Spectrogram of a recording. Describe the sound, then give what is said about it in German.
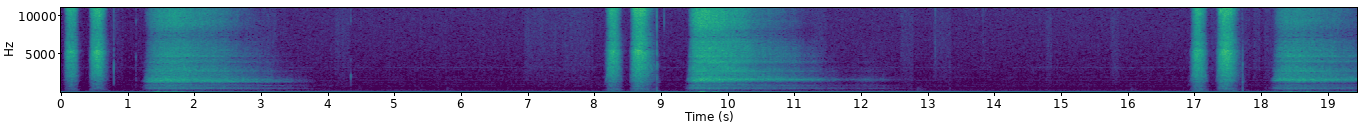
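Paced breathing exercise: three rounds of two quick sniffs in through the nose, each followed by one long, whooshing breath out through the mouth. Long quiet pauses with a low steady hum separate the rounds. “Zweimal kurz einatmen durch die Nase. Einmal lang ausatmen über den Mund. Und zwar so.”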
